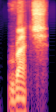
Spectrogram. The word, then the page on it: ratch: British English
